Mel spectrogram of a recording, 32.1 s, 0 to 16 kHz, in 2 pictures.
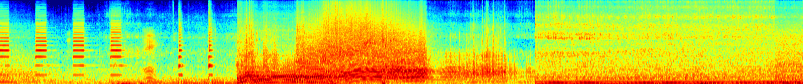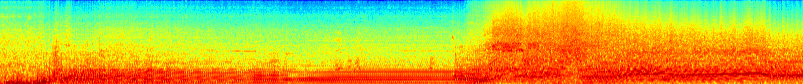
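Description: A string of short car-horn toots, then high-performance car engines revving and holding high revs at the start line. Near the end the Jeep Grand Cherokee Trackhawk's supercharged V8 and the Audi S6 launch hard and accelerate away, their engine pitch rising.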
